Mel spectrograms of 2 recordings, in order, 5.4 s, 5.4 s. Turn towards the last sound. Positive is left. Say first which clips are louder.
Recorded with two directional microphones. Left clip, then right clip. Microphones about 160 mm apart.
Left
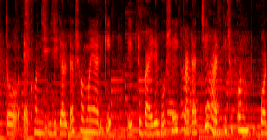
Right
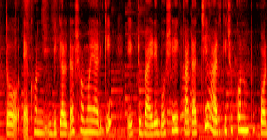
# right 8 dB
turn(degrees=-50)  # may be behind; listen again after turning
